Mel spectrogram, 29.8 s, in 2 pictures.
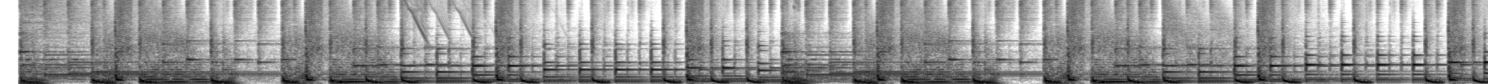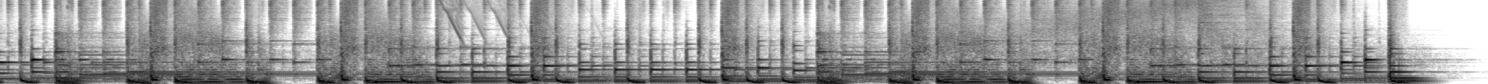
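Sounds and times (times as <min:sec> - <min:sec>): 
halftime dub mix: 0:00.2 - 0:29.1.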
